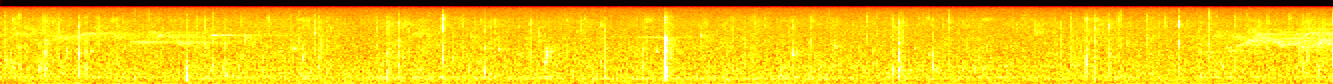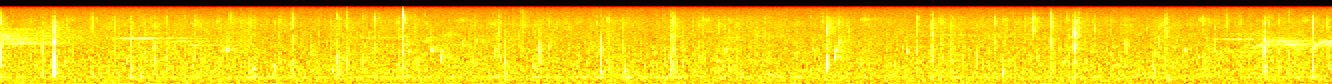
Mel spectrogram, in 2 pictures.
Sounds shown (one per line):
rain
Hermit Thrush song
Swainson's Thrush song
